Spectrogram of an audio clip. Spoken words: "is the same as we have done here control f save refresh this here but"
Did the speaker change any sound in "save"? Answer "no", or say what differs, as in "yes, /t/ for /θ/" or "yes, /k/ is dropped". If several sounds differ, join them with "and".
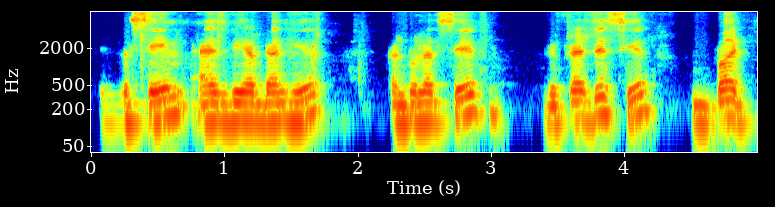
yes, /f/ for /v/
